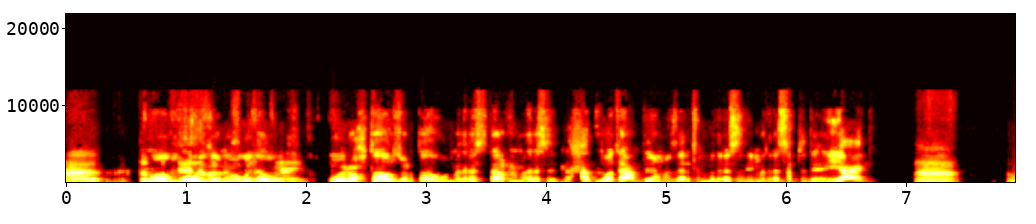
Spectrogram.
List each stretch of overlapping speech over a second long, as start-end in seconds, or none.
0.6-1.9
